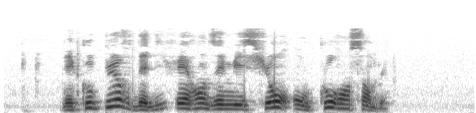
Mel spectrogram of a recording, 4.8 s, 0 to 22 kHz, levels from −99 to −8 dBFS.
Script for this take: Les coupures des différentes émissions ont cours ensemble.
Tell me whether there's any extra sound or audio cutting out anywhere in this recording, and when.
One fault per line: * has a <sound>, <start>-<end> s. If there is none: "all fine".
all fine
